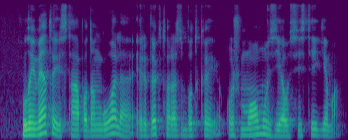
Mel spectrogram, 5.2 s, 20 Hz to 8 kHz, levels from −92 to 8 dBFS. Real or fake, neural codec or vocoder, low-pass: fake; codec, 24 kHz, 3.1 kbps, DualCodec; 7.2 kHz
